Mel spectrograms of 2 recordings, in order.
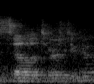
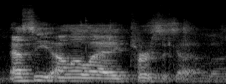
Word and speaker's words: sella turcica: Say, how do you pronounce it? Sella Turstica? Sella turcica.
